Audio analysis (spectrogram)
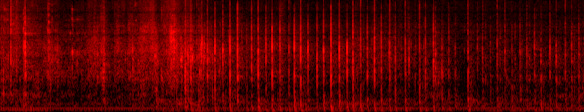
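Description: Fingertips tap quickly on a small, soft, hollow brown leather zippered pouch held in both hands, after a brief stretch of soft rustling. The taps come as a rapid, uneven run of short, dry knocks with bright clicky edges, over a steady low hum throughout.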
